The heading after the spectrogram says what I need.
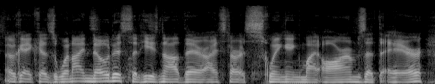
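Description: A man playing a tabletop game, deadpan and matter-of-fact. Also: medium pitch, moderate pace. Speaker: player. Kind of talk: casual tabletop play.

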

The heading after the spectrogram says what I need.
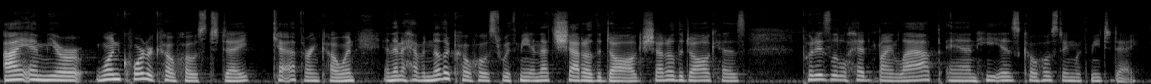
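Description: A woman's voice: lowish voice, steady tone, fairly quick. A woman co-hosting a podcast, chatting casually and introducing guests with wry, joking asides. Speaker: podcast co-host.

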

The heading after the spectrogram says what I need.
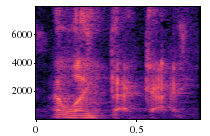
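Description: A man's voice: pushed and bright, a little hiss or hum. A man playing a tabletop game, casual and wry, joking in character. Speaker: player.

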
